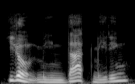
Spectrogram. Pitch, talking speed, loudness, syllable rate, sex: 130 Hz, 220 wpm, -20 LUFS, 4.8 syllables/s, male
